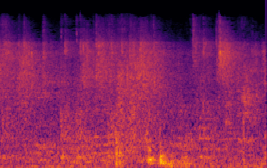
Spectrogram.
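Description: Indoor airsoft match noise heard from a player's camera: a steady background din with a few sharp thumps and taps a little after midway, from players moving among the bunkers and BB fire striking them.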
